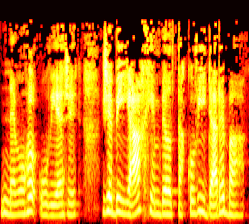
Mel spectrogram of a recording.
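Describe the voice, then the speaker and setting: A woman narrating a children's story in a calm, gentle reading voice. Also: mid-range voice, slightly rough.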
